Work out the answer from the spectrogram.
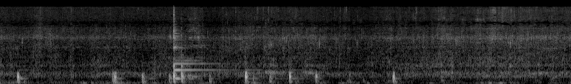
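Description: Sliced onions sizzling in a large aluminium pot while being stirred with a perforated metal skimmer, which knocks against the pot about seven times. One knock, a little under two seconds in, sets the pot ringing briefly.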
